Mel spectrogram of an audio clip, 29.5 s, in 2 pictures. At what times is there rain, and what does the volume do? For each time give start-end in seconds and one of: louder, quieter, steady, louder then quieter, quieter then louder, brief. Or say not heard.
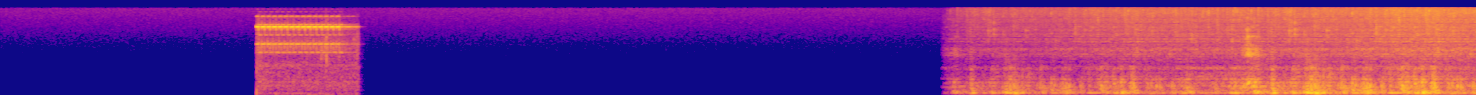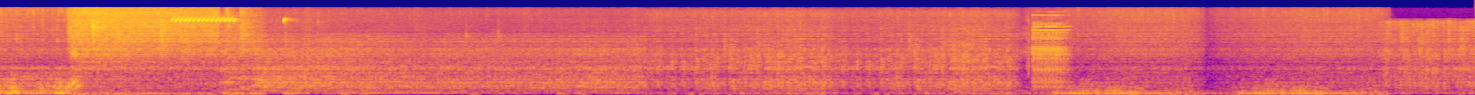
9.4-29.4 quieter.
